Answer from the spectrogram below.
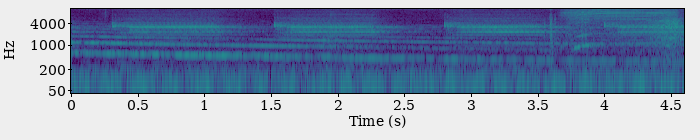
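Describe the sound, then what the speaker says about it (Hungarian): A wailing alarm siren from the video game Robocop Rogue City, with steady sweeping tones and a repeating pulsed pattern sounding continuously over a low background hum. "Közben szól a riasztó."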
